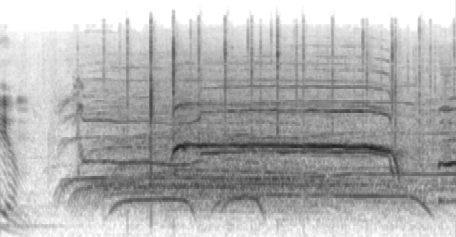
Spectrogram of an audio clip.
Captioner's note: crowd cheers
